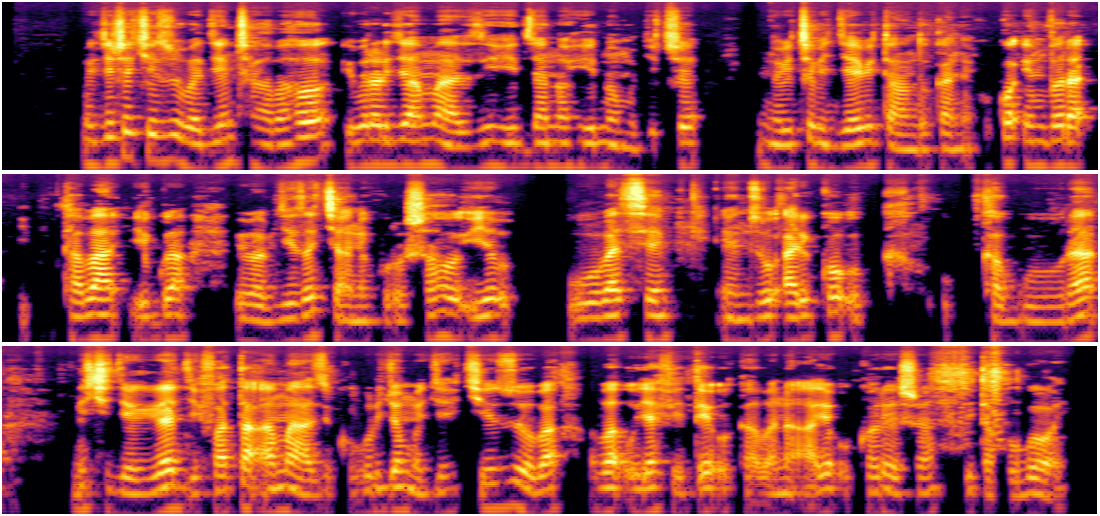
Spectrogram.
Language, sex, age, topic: Kinyarwanda, male, 18-24, education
